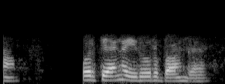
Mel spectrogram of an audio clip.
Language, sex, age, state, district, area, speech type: Tamil, female, 30-45, Tamil Nadu, Tirupattur, rural, conversation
